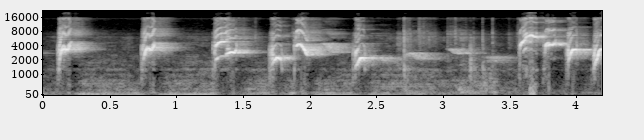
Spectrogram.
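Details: Green leafbird singing steadily to rile rival birds: separate sharp downslurred whistles about every half second, then sustained level whistles, ending with a quick burst of chips.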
